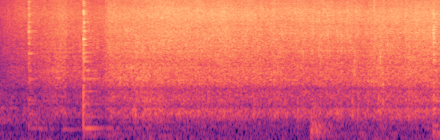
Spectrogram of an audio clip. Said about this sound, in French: On va finir avec la viande dorée. On va ajouter oignon et on va attendre aussi que ça sera un petit peu plus doré.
